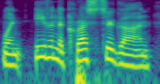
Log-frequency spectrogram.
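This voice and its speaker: A man narrating a scripted children's story, reading aloud in a measured, expressive way. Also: medium pitch, no room sound.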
